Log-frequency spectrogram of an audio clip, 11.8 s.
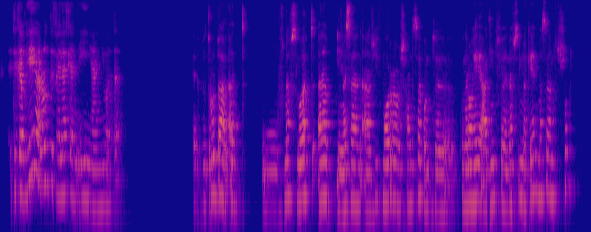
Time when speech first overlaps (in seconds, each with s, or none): none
